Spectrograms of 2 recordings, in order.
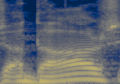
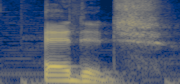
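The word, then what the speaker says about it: adage: and adash or I I always want to say it French. Adash is like add and fridge. So addage. So that's the word.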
